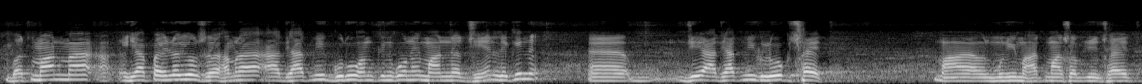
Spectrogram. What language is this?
Maithili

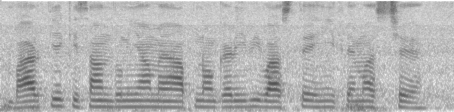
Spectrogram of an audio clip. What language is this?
Maithili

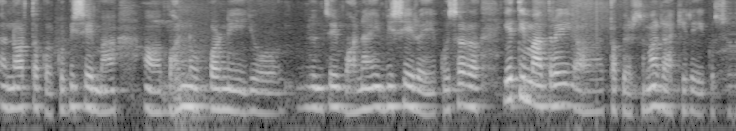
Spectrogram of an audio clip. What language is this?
Nepali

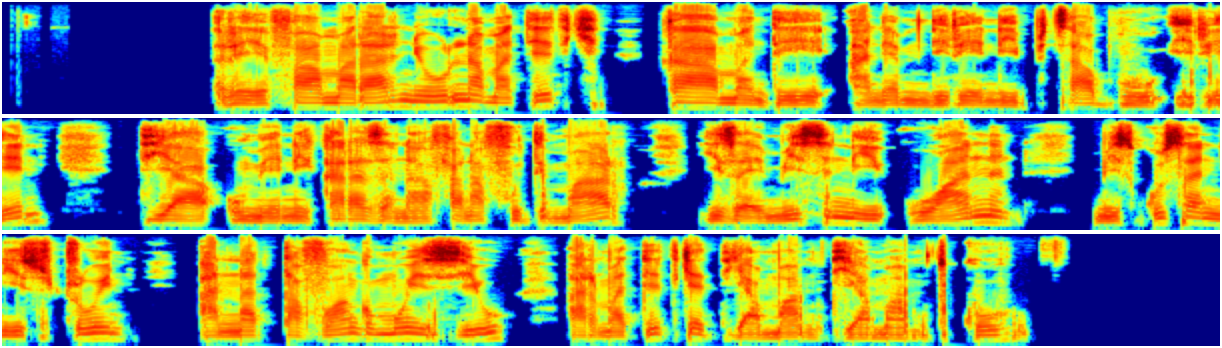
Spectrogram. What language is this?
Malagasy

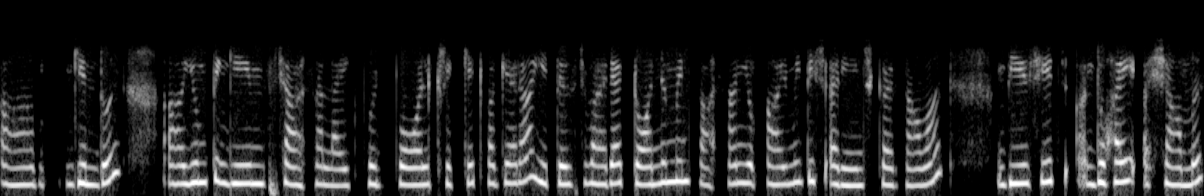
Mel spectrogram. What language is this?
Kashmiri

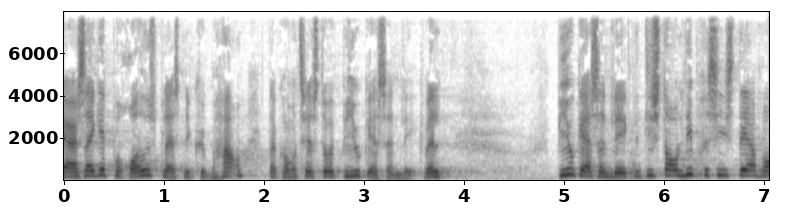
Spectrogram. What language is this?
Danish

